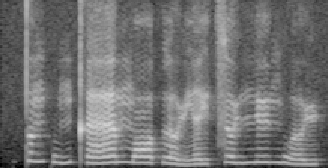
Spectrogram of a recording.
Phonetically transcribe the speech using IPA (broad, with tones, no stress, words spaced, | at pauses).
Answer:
t̪ɐ˥ŋkʷɪ˨˥ŋt̪ʰɛː˨˥ mɔː˧t̚lɵ˨˩ɥje˨j t͡sɵ˥ɥn̪yː˥ŋwɵ˨ɥ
